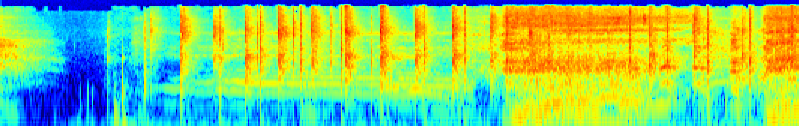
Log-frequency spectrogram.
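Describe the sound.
Sharp, scattered claps under a voice build for a few seconds, then give way to a loud, dense wash of crowd applause that fills the rest of the moment.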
